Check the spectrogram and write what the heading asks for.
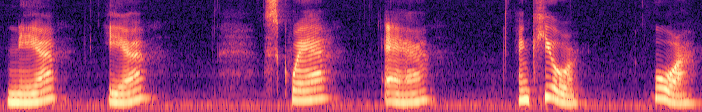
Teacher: The remaining 3 diphthongs are centering diphthongs. The second vowel is the central vowel schwa. They are near, ear, square, air, and cure, oor.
